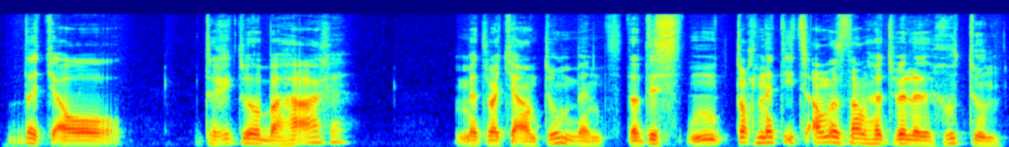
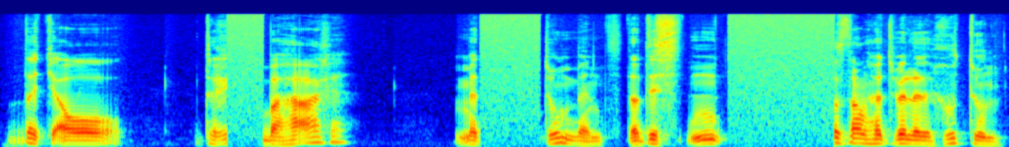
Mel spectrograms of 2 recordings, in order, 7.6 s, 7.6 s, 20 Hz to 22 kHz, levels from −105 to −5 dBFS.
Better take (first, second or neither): first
